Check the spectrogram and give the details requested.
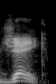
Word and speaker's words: JK: is instead greeted by a student named JK pronounced Jake who's willing to give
